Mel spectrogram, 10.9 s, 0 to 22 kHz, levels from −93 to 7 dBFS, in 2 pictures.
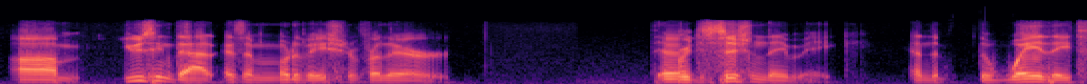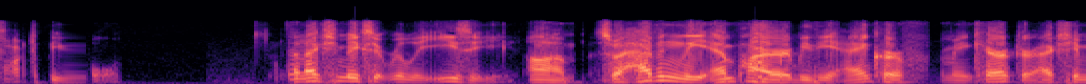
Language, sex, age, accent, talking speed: English, male, 10-29, American, 215 wpm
